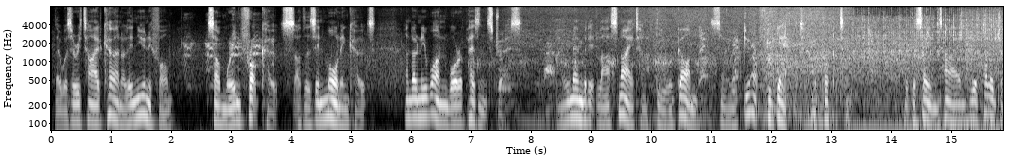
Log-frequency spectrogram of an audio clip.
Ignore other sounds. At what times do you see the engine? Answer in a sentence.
The engine can be heard from 7.5 to 15.8 s.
